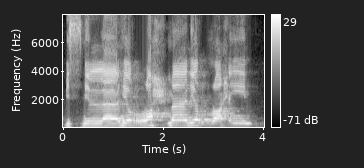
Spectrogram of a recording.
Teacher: huruf RO takrirnya dua getaran bukan dibikin kayak r-nya huruf bahasa Indonesia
